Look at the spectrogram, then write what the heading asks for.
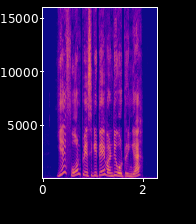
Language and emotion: Tamil, angry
